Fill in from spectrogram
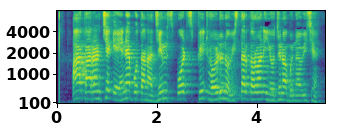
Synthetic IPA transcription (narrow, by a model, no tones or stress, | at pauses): akaɾəɳt͡ʃʰekeːnepot̪anad͡ʒimspoɾʈspʰiʈʋəɾɖnoʋɪst̪aɾkəɾʋanijod͡ʒnabənaʋit͡ʃʰe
